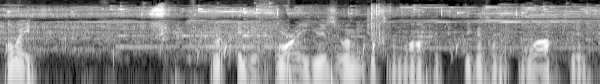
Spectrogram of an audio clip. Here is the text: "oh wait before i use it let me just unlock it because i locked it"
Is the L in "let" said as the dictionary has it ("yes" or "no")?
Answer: no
